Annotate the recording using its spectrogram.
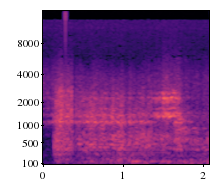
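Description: A sudden rumbling crash, a dramatic radio-drama sound effect, starting with a sharp crack a fraction of a second in and rumbling on as a loud wash.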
